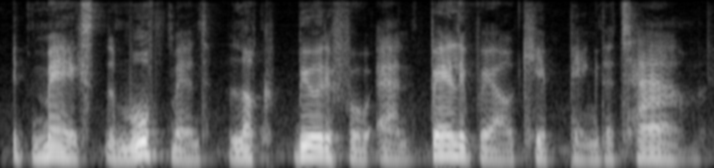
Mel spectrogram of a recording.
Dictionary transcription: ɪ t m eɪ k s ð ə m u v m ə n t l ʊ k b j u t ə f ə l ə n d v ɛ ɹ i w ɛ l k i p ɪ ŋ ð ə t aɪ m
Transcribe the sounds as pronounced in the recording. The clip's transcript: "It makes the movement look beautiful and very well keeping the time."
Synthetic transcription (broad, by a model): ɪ t m eɪ k s ð ə m u v m ə n t l ʊ k b j u t ə f ə l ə n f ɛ l i w ɛ l k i p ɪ ŋ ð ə t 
